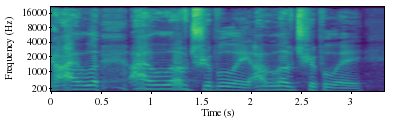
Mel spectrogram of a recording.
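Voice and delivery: high, very loud shout. Retelling a man at the table, imitating someone shouting. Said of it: "crazy thing to be shouting across the table".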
